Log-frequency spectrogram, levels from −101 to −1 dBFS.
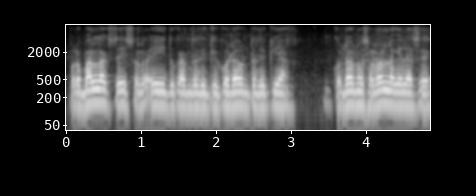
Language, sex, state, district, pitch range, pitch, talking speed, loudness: Bengali, male, Assam, Hailakandi, 130-140 Hz, 135 Hz, 135 wpm, -17 LUFS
